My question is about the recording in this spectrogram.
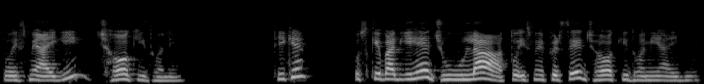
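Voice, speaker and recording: Explaining a textbook in class, a woman teacher speaks to young children in a slightly high, expressive voice. Patient, she says words slowly and repeatedly asks "ठीक है ना" to make sure they're keeping up. The sound is dry, dull and lo-fi.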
